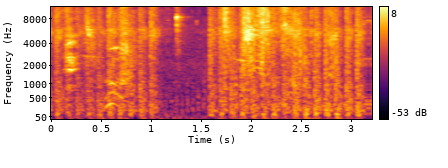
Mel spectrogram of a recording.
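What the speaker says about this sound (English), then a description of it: "I'm getting shot at." Rapid automatic gunfire in Ghost Recon Wildlands, dense bursts of shots crackling almost without pause, broken by one short gap midway.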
